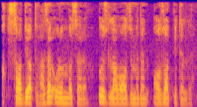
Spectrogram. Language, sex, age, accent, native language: Uzbek, male, 18-24, Toshkent shahri, Uzbek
